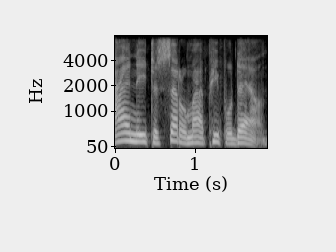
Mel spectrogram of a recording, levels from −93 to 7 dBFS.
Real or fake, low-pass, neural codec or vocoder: real; 7.2 kHz; none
